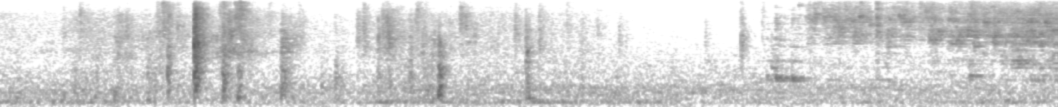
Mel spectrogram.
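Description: Light clicks and knocks of camp cookware being handled, several in the first few seconds, then a soft hiss for about the last second and a half.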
